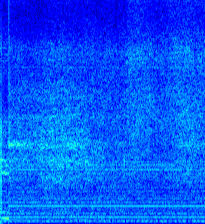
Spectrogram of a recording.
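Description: A steady background hum with a few faint held tones, unchanging throughout.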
